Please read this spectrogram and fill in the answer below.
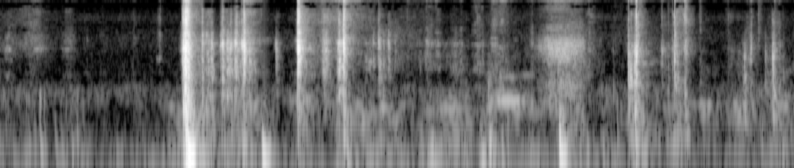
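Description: Irregular plastic clicks and knocks from a switched-off vintage Hoover Celebrity II canister vacuum as its latch and bag-compartment lid are worked by hand. The loudest knock comes about a second and a half in.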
